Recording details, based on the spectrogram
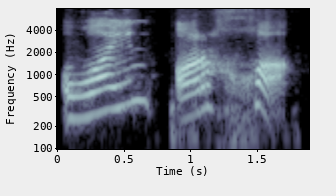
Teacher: गैन और खा, ये है अदनाए हलक, यानी हलक के इब्तिदाई हिस्से से निकलते हैं।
